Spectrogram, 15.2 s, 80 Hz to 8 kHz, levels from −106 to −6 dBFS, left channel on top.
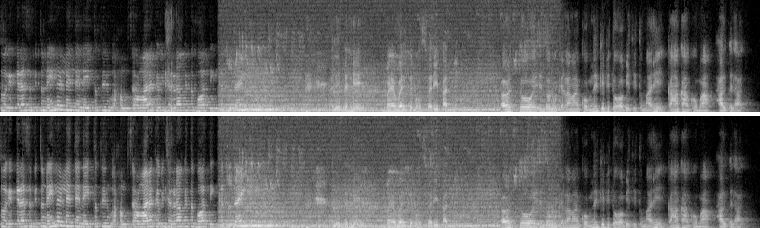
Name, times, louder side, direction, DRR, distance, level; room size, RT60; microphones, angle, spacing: voice 1, 0.0-5.4 6.3-6.5, right 2 dB, 75° right, 3.1 m, -29 dB
sound 1, 4.4-11.2, equal, 5° right, 2.9 m, -29 dB
voice 2, 6.6-9.4 10.0-14.9, left 2 dB, 40° left, 0.9 m, -29 dB
22.0 x 19.0 x 7.5 m
head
